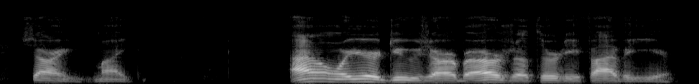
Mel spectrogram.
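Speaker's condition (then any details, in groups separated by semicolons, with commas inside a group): Lou Gehrig's disease (ALS)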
